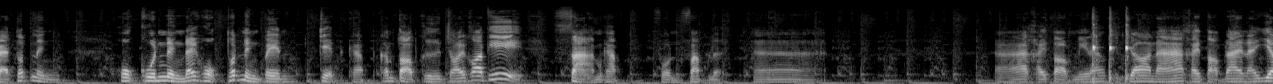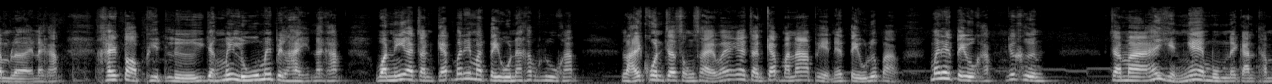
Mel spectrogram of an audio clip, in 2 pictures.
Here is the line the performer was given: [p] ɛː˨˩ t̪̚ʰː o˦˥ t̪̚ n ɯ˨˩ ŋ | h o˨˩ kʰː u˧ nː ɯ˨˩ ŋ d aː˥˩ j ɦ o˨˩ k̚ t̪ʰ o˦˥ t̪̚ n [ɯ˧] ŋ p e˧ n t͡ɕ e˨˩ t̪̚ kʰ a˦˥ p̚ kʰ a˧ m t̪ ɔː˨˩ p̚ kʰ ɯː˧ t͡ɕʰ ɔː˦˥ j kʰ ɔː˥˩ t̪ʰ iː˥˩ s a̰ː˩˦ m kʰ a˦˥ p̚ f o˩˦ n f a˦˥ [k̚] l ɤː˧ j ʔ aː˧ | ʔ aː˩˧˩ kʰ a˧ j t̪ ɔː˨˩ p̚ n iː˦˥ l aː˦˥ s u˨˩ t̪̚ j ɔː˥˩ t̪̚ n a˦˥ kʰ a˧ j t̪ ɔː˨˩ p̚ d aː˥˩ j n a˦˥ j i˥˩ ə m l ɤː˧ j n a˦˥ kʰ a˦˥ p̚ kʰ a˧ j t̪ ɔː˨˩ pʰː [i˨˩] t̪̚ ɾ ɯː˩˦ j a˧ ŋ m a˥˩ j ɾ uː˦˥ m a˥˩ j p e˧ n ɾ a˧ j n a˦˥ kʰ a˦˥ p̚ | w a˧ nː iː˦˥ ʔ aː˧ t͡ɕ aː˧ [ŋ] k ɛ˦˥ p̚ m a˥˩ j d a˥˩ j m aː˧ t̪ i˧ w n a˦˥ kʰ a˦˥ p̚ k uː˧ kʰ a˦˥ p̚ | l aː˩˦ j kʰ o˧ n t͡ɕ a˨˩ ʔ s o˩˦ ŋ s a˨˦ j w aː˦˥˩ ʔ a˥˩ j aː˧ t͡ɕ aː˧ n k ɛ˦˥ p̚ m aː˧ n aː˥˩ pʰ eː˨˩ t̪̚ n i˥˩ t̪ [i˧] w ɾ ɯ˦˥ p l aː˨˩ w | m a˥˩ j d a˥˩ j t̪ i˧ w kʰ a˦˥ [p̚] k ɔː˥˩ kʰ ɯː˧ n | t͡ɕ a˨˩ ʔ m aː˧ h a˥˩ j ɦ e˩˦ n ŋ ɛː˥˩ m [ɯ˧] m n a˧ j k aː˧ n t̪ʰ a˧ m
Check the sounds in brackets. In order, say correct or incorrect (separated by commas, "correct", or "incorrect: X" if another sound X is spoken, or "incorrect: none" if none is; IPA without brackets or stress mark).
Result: correct, incorrect: ɯ˨˩, incorrect: p̚, correct, incorrect: n, correct, correct, incorrect: u˧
